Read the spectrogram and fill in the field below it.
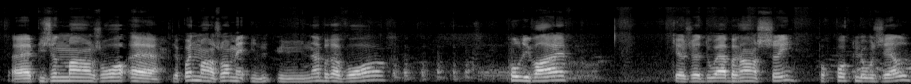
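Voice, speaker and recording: Amid noticeable background noise, a man with a Canadian French accent talks at a fairly slow pace and a fairly high pitch, with fairly even intonation and long, frequent pauses. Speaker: hobby farmer. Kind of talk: casual video tour. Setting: in a henhouse. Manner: hesitant, many filler sounds.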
